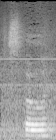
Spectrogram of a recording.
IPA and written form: spuːn (spoon)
